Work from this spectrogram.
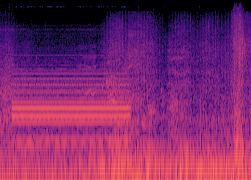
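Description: A muscle car horn in the video game State of Decay blares in one sustained honk for about two seconds, faint and tinny over a low rumble, followed by soft noise and a brief breathy burst near the end.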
